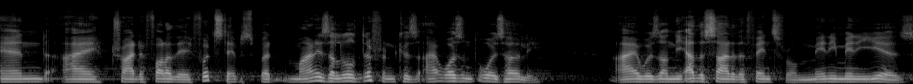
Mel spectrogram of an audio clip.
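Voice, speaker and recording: Medium-pitched man in a South African accent, fairly even intonation, moderate pace, very clean recording with a silent background. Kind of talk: talk. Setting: stage with audience.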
